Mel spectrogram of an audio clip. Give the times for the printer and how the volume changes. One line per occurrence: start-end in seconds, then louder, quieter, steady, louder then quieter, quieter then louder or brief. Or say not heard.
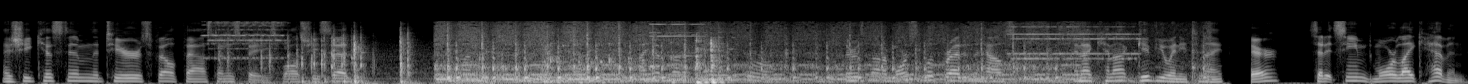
4.3-12.2 quieter.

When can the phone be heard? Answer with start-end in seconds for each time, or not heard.
2.0-2.9, 6.5-7.1, 10.0-11.4.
